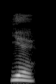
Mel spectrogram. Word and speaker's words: je: Say it like a quick, soft, yay. Je. With rising intonation, think 2 ascending notes.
